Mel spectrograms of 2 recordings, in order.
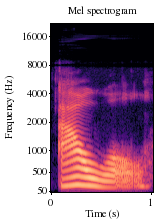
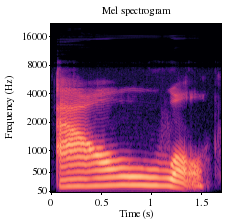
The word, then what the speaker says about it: owl: This you can pronounce two ways. Owl, like two parts. Owl. Or don't round your lips so much. Owl. Owl. Either way.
